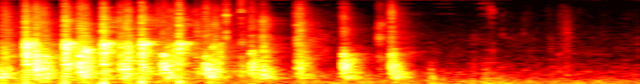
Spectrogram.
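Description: A small group applauding by hand, the clapping thinning out and stopping about two and a half seconds in.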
